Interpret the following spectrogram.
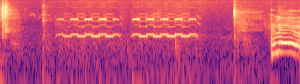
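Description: Telephone with an electronic ringer trilling in a double ring: two short warbling rings of about half a second each, with a brief gap between them.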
